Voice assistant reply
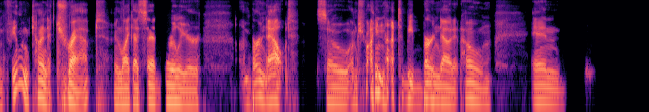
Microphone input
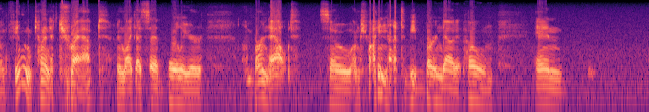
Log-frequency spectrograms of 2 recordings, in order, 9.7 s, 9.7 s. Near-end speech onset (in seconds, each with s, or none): none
